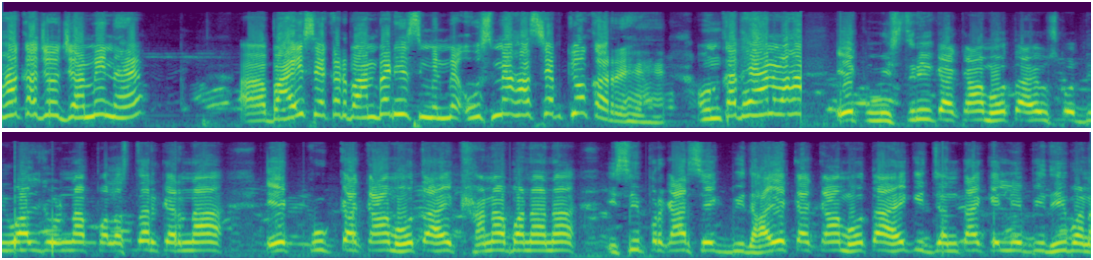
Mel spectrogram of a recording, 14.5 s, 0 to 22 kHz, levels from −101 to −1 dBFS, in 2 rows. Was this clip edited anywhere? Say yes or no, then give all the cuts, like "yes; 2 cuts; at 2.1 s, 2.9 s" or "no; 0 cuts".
yes; 1 cut; at 5.3 s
